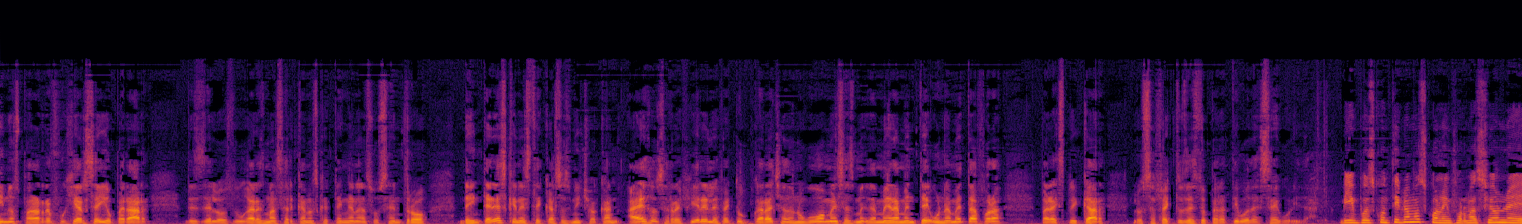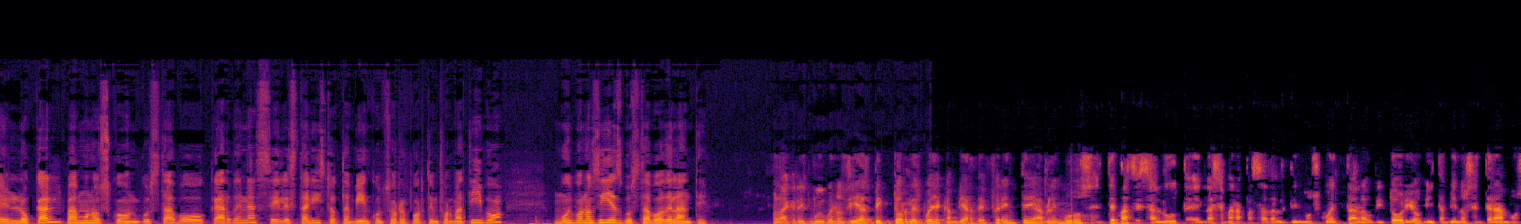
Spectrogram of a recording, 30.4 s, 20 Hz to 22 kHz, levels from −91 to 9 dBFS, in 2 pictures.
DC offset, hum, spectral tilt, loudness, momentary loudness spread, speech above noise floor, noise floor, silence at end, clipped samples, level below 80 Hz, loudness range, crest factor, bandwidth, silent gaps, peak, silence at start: under 0.1%; none; -5.5 dB/octave; -20 LUFS; 9 LU; 27 dB; -46 dBFS; 0 s; under 0.1%; -42 dBFS; 5 LU; 18 dB; 16 kHz; none; 0 dBFS; 0 s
